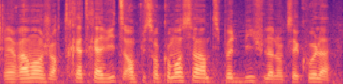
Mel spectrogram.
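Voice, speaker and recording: A man's voice: medium pitch, steady tone, quick pace, a bit bright. Man giving crude, chatty gameplay commentary. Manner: chatty, crude slang, keeps addressing viewers as guys. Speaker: gaming video host. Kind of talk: casual live gameplay commentary.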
